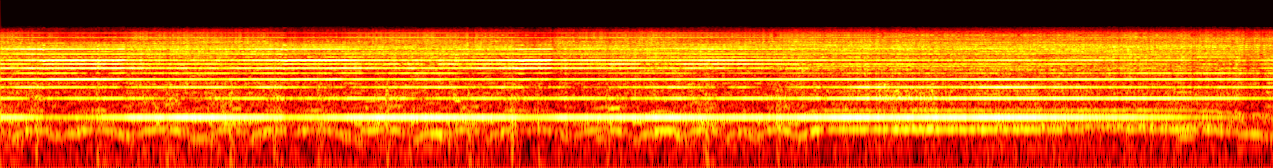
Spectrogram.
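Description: CNC router running with a steady whine of many stacked tones as its spindle bit cuts grooves in plywood, with a lower wavering tone under it.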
